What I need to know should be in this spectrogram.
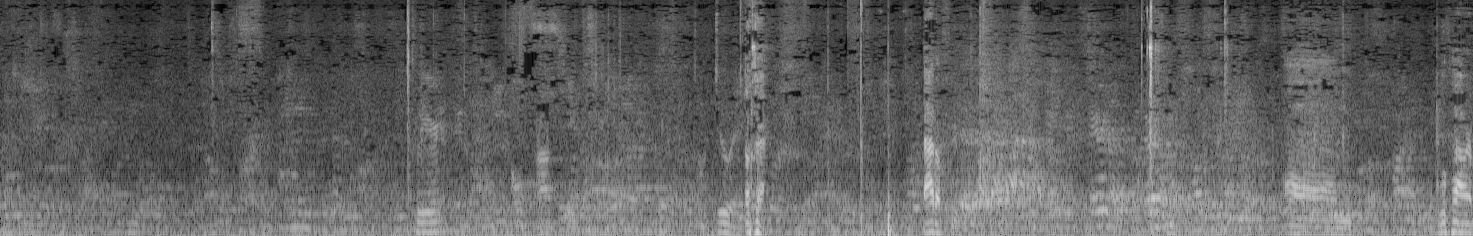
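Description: Men talk casually nearby.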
